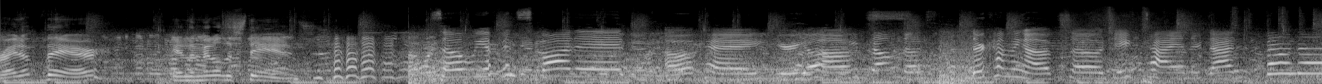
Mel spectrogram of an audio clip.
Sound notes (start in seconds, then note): 3.0 laughing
